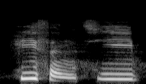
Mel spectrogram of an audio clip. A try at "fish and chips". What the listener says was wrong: Fish and chips. That is S. Chips. chips, not chip.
